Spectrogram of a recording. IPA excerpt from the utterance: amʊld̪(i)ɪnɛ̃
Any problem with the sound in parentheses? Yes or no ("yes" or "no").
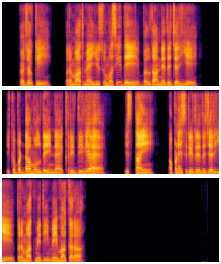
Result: yes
